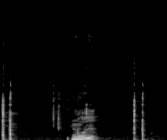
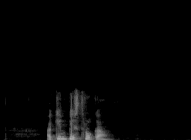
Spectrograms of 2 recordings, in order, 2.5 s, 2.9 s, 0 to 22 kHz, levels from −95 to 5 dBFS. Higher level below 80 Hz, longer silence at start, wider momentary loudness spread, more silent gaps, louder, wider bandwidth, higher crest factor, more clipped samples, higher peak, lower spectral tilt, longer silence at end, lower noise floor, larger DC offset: about the same, -74 dBFS vs -72 dBFS; second, 0.05 s vs 0.7 s; first, 14 LU vs 9 LU; neither; first, -30 LUFS vs -40 LUFS; about the same, 7.8 kHz vs 8 kHz; first, 26 dB vs 20 dB; neither; first, -6 dBFS vs -24 dBFS; about the same, -6 dB/octave vs -5.5 dB/octave; second, 0.35 s vs 1.25 s; second, -86 dBFS vs under -90 dBFS; neither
